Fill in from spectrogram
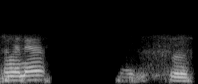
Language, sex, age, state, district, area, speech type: Malayalam, female, 45-60, Kerala, Kottayam, rural, conversation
